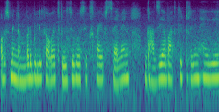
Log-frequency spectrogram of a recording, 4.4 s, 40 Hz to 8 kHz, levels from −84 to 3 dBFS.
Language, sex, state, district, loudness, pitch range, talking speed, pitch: Hindi, female, Delhi, New Delhi, -17 LUFS, 185-200 Hz, 230 wpm, 195 Hz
